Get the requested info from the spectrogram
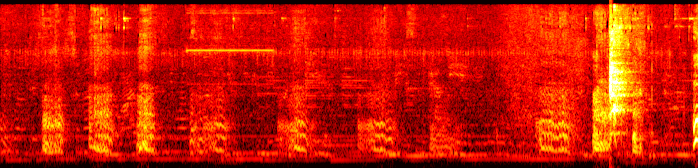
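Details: Butterball, a pet dog, growls in discomfort while his fat stomach is tickled; short rumbling grumbles pulse roughly every half second to second, ending in a louder sharp burst.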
